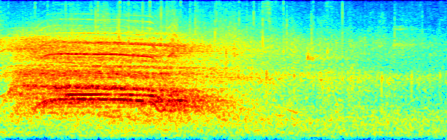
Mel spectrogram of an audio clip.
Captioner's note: audience applauding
